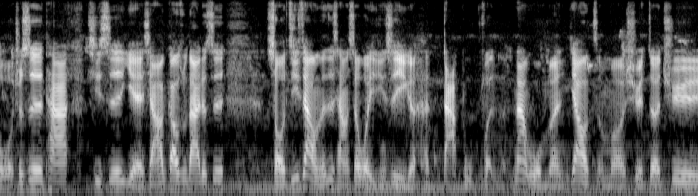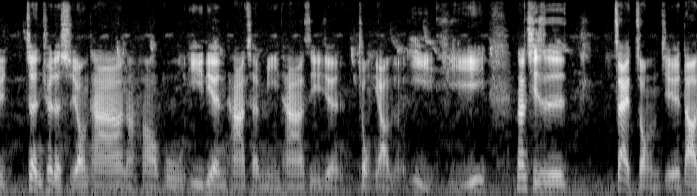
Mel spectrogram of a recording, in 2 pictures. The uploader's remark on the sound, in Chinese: 不得已在戶外錄，有諸多雜音／暴風請見諒！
